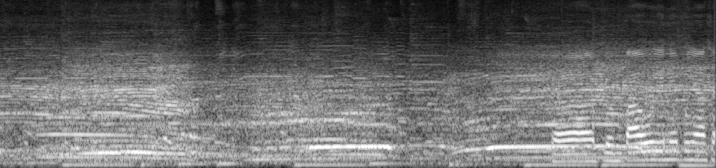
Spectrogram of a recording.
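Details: Feeder bull calf judged for its long body and good posture: two or three rising-then-falling bellowing moos, each about a second long, over steady background music with a low beat.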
